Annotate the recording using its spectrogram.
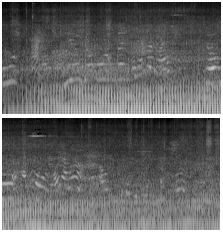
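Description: Small motorbike engine running as it rides past, growing louder to a peak about two to three seconds in and then fading away.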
